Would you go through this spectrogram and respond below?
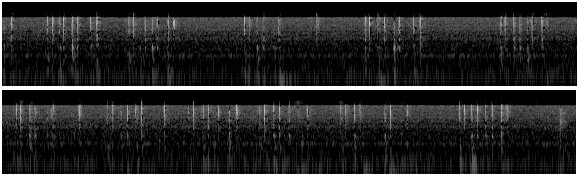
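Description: Calculator keys are pressed one after another while numbers are entered, producing a string of faint, irregular plastic taps and clicks with no talking.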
